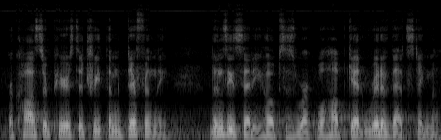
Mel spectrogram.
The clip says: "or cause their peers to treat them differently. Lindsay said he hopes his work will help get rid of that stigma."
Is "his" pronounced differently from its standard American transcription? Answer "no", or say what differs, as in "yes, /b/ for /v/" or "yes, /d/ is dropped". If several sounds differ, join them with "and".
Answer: no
